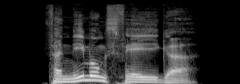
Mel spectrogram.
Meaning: inflection of vernehmungsfähig: 1. strong/mixed nominative masculine singular 2. strong genitive/dative feminine singular 3. strong genitive plural
- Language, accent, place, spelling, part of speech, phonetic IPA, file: German, Germany, Berlin, vernehmungsfähiger, adjective, [fɛɐ̯ˈneːmʊŋsˌfɛːɪɡɐ], De-vernehmungsfähiger.ogg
